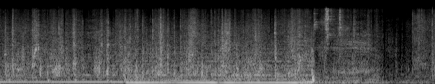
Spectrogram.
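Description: Low held notes of a dramatic film score, ending about three seconds in, over rustling, clicking handling noises of canvas and paper being moved.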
